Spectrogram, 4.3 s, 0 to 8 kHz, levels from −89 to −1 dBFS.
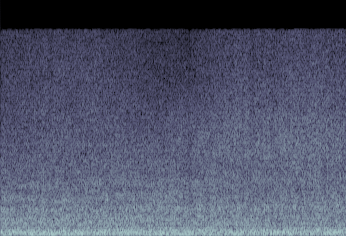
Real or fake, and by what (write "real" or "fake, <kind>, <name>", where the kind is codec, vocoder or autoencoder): fake, autoencoder, DAC-VAE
